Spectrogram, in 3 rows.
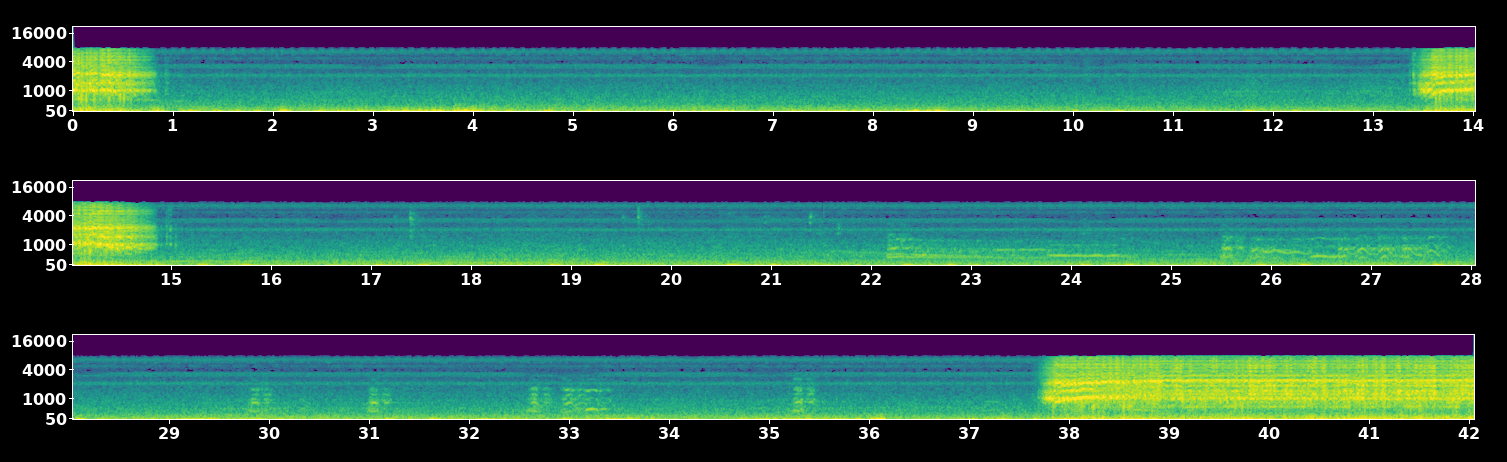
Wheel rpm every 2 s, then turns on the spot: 40, 0, 0, 0, 0, 0, 20, 30, 0, 0, 0, 0, 0, 0, 0, 0, 0, 0, 10, 140, 160.
none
